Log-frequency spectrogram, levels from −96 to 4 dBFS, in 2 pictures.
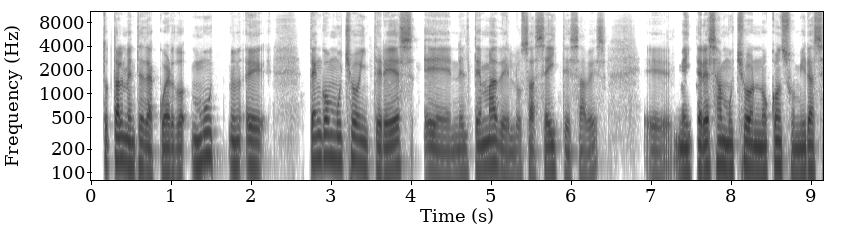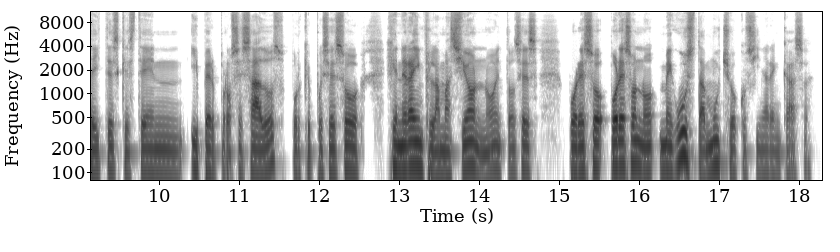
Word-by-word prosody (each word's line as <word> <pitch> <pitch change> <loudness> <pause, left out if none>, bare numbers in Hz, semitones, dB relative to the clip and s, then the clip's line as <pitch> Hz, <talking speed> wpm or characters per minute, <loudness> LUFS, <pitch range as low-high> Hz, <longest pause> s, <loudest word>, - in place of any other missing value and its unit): Totalmente 125 -4 +1
de 105 - +1
acuerdo. 105 0 -1
Mu 145 +6 0 0.2
mm, 125 -1 -1
eh, 120 -2 -1 0.5
tengo 150 +2 +1
mucho 145 -2 -1
interés 115 +1 0
en 95 -2 -3
el 100 0 -7
tema 120 +4 +1
de 100 -5 -3
los 95 0 -8
aceites, 100 -1 -3
¿sabes? 95 +1 -8 0.4
Eh, 95 -1 -8
me 105 - 0
interesa 115 +4 +2
mucho 115 0 +2
no 105 -1 +1
consumir 110 -3 +1
aceites 100 -1 -2
que 95 - -6
estén 100 +1 -3
hiperprocesados 100 -4 0
porque, - - -7
pues, - - -7
eso 100 +1 +2 0.3
genera 115 +1 +5
inflamación, 100 0 +2
¿no? 100 +5 -2
Entonces, 105 +1 -3 0.3
por 105 -1 +3
eso 115 +3 +3
por 120 +1 +9
eso 130 +1 +4
no 110 -2 +1
me 110 -1 +2
gusta 135 - +3
mucho 115 -2 -1
cocinar 95 +1 -8
en 90 -2 -8
casa. - - -9
110 Hz, 145 wpm, -25 LUFS, 100-120 Hz, 0.5 s, por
